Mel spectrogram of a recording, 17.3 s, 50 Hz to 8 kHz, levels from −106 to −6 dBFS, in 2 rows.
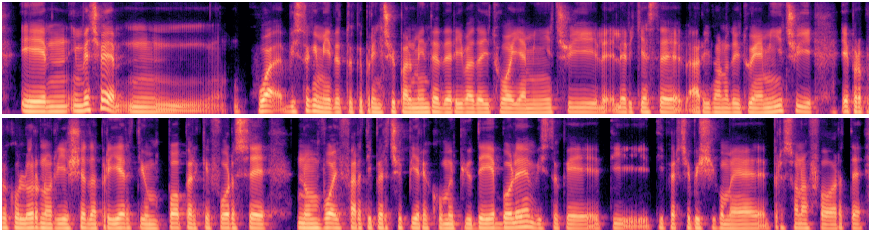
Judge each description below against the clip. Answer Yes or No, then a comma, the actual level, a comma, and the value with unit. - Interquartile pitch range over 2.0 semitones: No, narrow, 1.6 semitones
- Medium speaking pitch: No, low, 115 Hz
